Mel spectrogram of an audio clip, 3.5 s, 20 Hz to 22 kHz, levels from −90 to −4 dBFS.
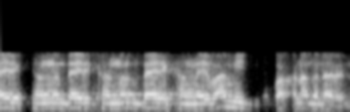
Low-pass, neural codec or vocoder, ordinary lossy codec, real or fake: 3.6 kHz; none; none; real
